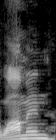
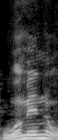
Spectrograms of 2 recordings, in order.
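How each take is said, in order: First: "woman" with first vowel opened to "wah"; altered vowel in "woman". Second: Said in the usual way. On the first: Shown as a demonstration. Puzzling over a name, trying "woman" as "wah-man". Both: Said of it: "I don't, I don't know".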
